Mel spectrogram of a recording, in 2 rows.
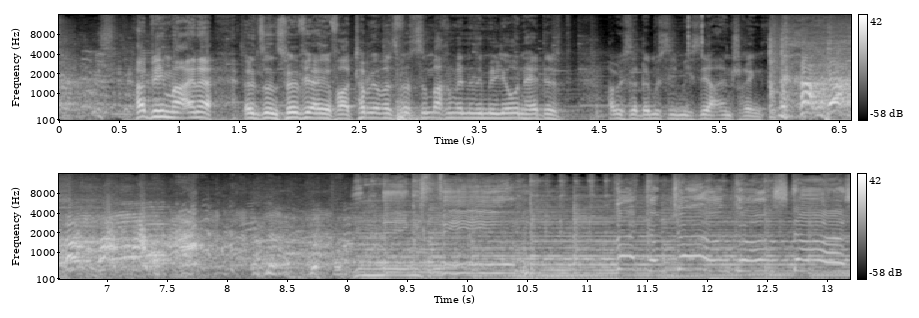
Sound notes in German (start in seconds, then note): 6.2 Lachen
